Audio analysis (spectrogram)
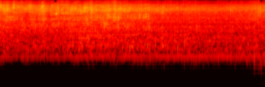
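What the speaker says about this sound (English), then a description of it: "And then we're going to pop in some white wine." White wine pours steadily into a pot of mussels, making a soft, continuous gushing hiss that sits fairly faint and close, with no voices over it.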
